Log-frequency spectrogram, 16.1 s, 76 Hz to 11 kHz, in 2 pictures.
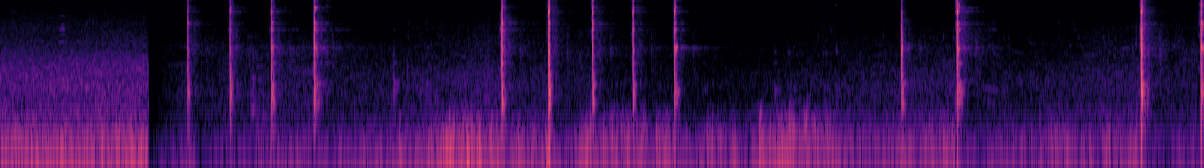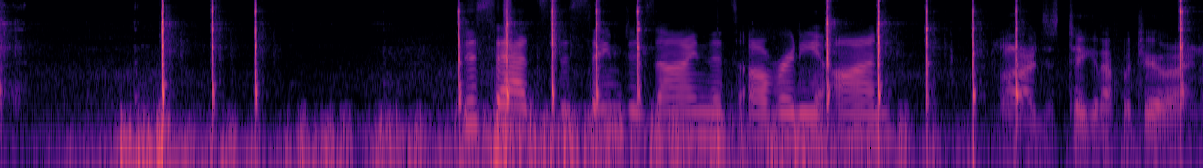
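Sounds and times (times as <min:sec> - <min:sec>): hammer striking chisel on stone: 0:01.2 - 0:02.3, 0:03.3 - 0:04.7, 0:07.6 - 0:08.2, 0:11.1 - 0:12.4, 0:13.5 - 0:14.9.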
